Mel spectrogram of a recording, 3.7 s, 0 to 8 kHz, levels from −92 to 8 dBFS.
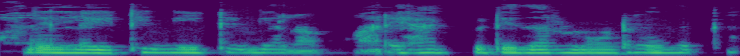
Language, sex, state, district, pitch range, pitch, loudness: Kannada, female, Karnataka, Belgaum, 175-190 Hz, 180 Hz, -26 LUFS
